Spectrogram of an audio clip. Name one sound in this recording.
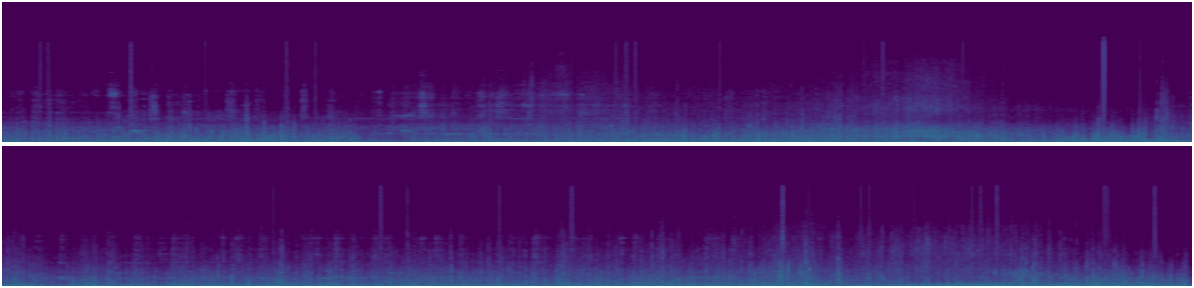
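A car engine runs while driving, heard from inside the car.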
